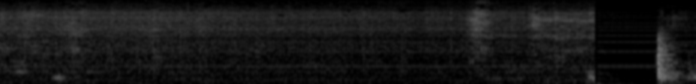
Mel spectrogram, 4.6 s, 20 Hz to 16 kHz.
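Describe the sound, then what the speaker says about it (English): Onions seasoned with salt and pepper frying in a pan, a steady hiss of sizzling that runs for several seconds before a few brief stirring scrapes and clatters near the end. "We're going to cook these onions down for about 5 minutes or so, just until they get nice and tender."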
